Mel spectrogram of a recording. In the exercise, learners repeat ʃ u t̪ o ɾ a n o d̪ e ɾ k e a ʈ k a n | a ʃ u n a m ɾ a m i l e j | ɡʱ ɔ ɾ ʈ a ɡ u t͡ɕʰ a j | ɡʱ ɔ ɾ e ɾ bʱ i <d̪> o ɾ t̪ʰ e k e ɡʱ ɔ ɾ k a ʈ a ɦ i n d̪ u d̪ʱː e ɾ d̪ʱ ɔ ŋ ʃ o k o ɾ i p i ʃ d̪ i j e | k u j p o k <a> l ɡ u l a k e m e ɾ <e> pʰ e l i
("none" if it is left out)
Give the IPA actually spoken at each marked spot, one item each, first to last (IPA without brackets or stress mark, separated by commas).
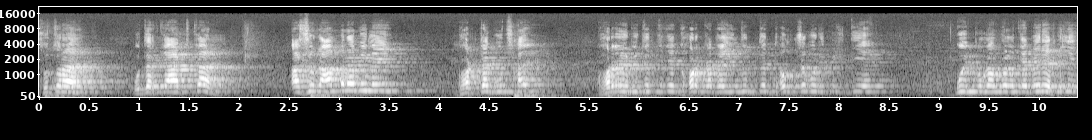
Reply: t̪, a, e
